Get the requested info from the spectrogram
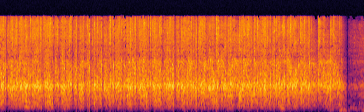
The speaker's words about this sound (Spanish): Entonces les pido un minuto de silencio y un aplauso para esta persona. Le demos un fuerte aplauso para donde quiera que esté.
